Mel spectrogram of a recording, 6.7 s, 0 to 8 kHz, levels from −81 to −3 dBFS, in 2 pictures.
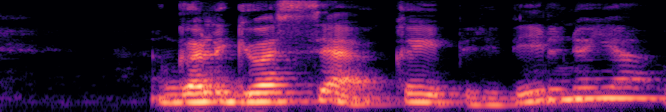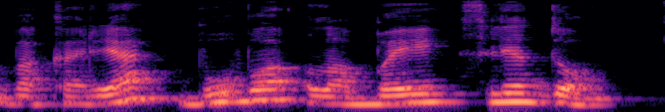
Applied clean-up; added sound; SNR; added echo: none; none; none; none.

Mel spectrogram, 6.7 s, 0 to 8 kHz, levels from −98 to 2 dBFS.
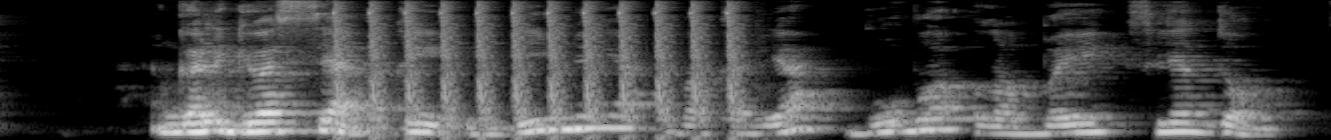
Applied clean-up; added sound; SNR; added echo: classical method WPE with log-MMSE.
